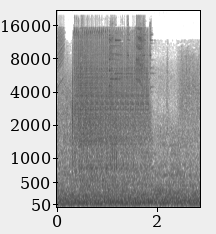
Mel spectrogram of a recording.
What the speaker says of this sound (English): I think I took those missiles.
